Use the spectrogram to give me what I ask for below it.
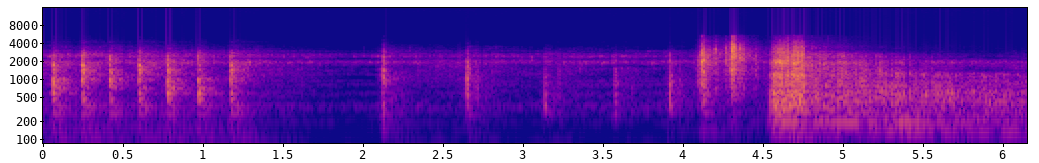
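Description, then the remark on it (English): Firm knocking on a door on a dark, stormy night: a quick run of about six raps, then a few slower, spaced knocks, ending in a longer rushing, scraping noise. “And as you sit by your fireside, you're startled by a knock on the door.”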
